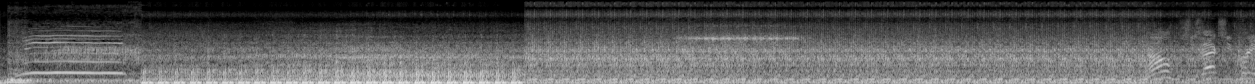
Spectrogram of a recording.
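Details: 1994 Ford F-250 IDI diesel, first start after sitting abandoned for years: loud idle with sharp fast ticking puffs over the clatter, about three a second; huge exhaust manifold leak, suspected cracked manifold, later found with a chunk missing.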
